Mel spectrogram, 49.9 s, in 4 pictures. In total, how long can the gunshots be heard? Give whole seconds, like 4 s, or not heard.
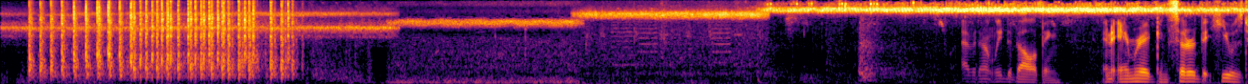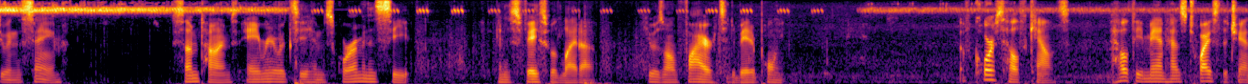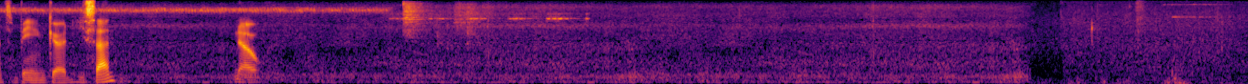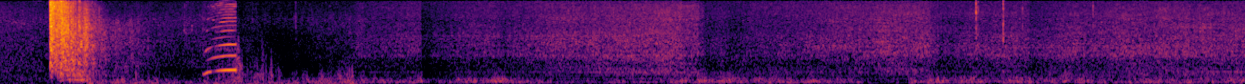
5 s.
